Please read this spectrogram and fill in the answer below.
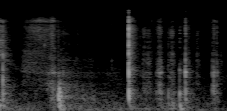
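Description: Small craft scissors snipping through thin card, cutting out a stamped image: a few short, sharp snips, the sharpest just over a second in and a quick cluster near the end.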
